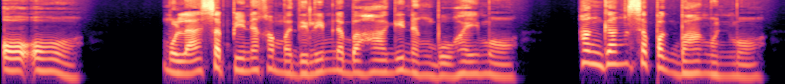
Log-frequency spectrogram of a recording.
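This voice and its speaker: A devoted husband in a romance audio story, read by a woman narrator. The voice is fairly low, tender and reassuring. It is recorded dry, without room sound. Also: lively intonation, normal speed, mellow, dry recording.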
